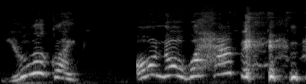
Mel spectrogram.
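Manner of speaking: high, slow, laughing cashier voice; a touch of alarmed sympathy; worried cashier. Retold or imitated. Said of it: "She goes".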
